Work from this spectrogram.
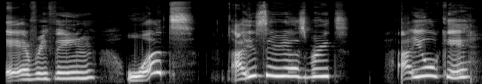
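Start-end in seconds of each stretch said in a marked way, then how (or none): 1.3-4.7 sudden high-pitched what, are you serious; genuinely floored, voice jumping up; shocked disbelief. Real, not acted. Vlogger reacting in disbelief to Brit's threat, shocked.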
